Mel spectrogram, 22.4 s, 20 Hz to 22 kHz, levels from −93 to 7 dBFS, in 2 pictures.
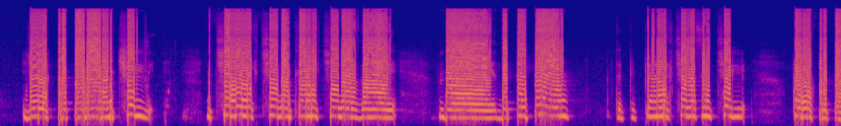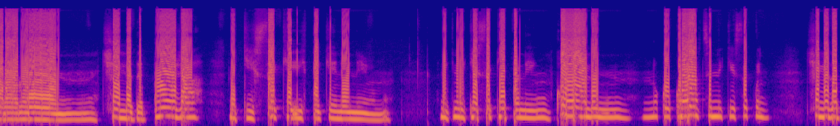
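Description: Integer overflow runs through the whole clip. The signal was pushed about 14 dB past full scale, so a few percent of samples exceeded the integer limit. Instead of being held at the ceiling, each of those peaks wrapped around to the opposite extreme. On every loud stretch of speech this produces harsh, violent cracks, far sharper and more splintered than ordinary clipping, because the waveform jumps across the entire range rather than flattening.

Echo leak appears in three short scraps, from 0.67 to 0.71 s, 1.91 to 2.00 s and 2.19 to 2.56 s. Each time a faint copy of the speech returns 367 ms after the original, very quiet at first and somewhat stronger in the later two. This is likely a far end playing the call on a loudspeaker whose echo canceller failed to fully remove what its microphone picked up, sending that residue back as a delayed ghost.

Background gated by the echo canceller shows up at 13.95 to 14.03 s. 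The room sound dips by about 7 dB for less than a tenth of a second, then comes straight back. The canceller clamped the microphone down while the loudspeaker was active and released it once it judged the playback had ended. The result is a brief hollow gap in the ambience.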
